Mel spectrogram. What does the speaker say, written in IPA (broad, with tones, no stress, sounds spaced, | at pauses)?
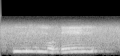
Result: m i˧ m o˨ ʔ ẽ˦ n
